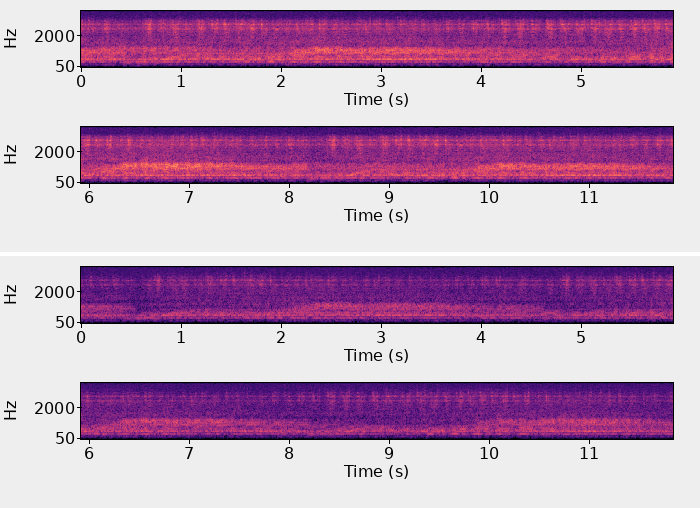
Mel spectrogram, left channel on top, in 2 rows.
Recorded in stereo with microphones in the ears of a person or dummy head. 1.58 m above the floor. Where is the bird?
No bird in this recording.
